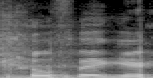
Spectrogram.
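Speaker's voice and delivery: mocking character voice, laughing.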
